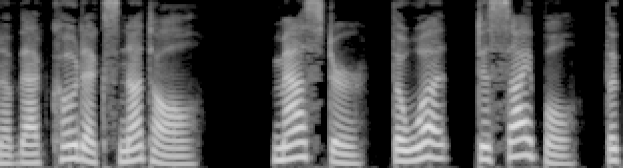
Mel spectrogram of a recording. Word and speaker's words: Nuttall: pronunciation of that Codex Nuttall? Master, the what? Disciple, the Codex Nuttall, how is it pronounced? It's written as Nuttall in the letter, but what's the pronunciation in Nahuatl? Master, it's the same.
